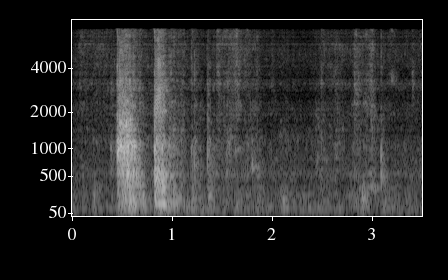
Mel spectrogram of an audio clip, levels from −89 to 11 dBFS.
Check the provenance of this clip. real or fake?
fake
